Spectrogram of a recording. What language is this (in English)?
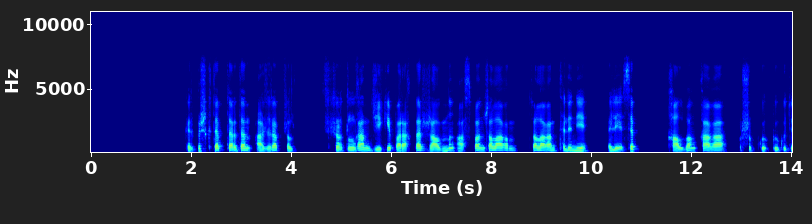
Kazakh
